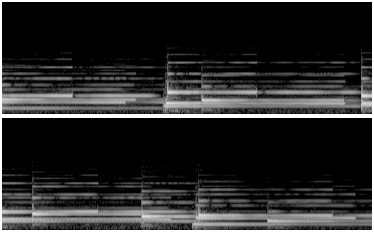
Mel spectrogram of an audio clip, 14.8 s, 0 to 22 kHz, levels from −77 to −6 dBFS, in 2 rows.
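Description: No technical faults can be heard anywhere in the recording; the signal stays continuous and steady throughout.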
